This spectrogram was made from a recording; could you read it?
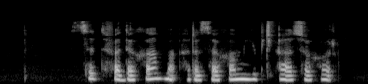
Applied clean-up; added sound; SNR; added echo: none; none; none; none.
